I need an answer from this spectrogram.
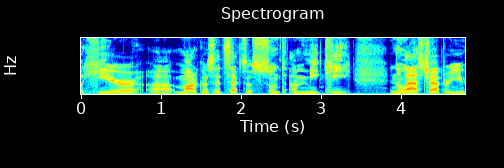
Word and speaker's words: amici: So that AE has the I sound in classical pronunciation, and the long I has the E sound.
